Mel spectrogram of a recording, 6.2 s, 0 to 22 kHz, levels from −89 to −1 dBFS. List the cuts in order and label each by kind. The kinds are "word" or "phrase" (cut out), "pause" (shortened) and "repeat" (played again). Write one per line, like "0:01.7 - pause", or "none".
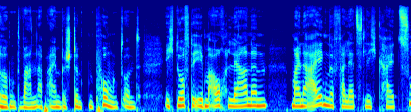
none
